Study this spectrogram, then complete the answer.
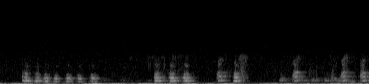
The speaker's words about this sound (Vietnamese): Đầu đó ho có tiếng chó cắn ma cứ nhấm nhẳng vang lên trong đêm tối.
